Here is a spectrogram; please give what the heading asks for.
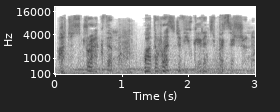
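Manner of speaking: hushed, fast whisper; whispering the ambush plan to her allies. Acted. Plotting an ambush near enemies.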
